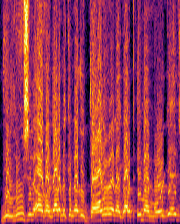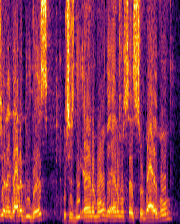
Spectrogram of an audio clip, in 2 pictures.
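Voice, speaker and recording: A man's voice: on the high side, fairly even intonation, fast, few pauses, darkish tone, low-quality recording. A man giving an impassioned spiritual talk, urging listeners with challenging questions.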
